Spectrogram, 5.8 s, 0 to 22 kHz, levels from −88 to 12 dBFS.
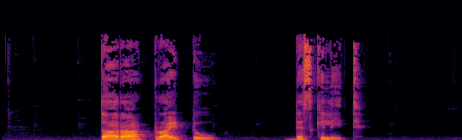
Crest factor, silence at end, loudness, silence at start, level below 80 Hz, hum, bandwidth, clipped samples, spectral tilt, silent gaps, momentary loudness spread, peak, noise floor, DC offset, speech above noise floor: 20 dB; 1.3 s; -17 LUFS; 1.25 s; -64 dBFS; none; 17 kHz; under 0.1%; -4.5 dB/octave; none; 19 LU; -2 dBFS; -71 dBFS; under 0.1%; 54 dB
